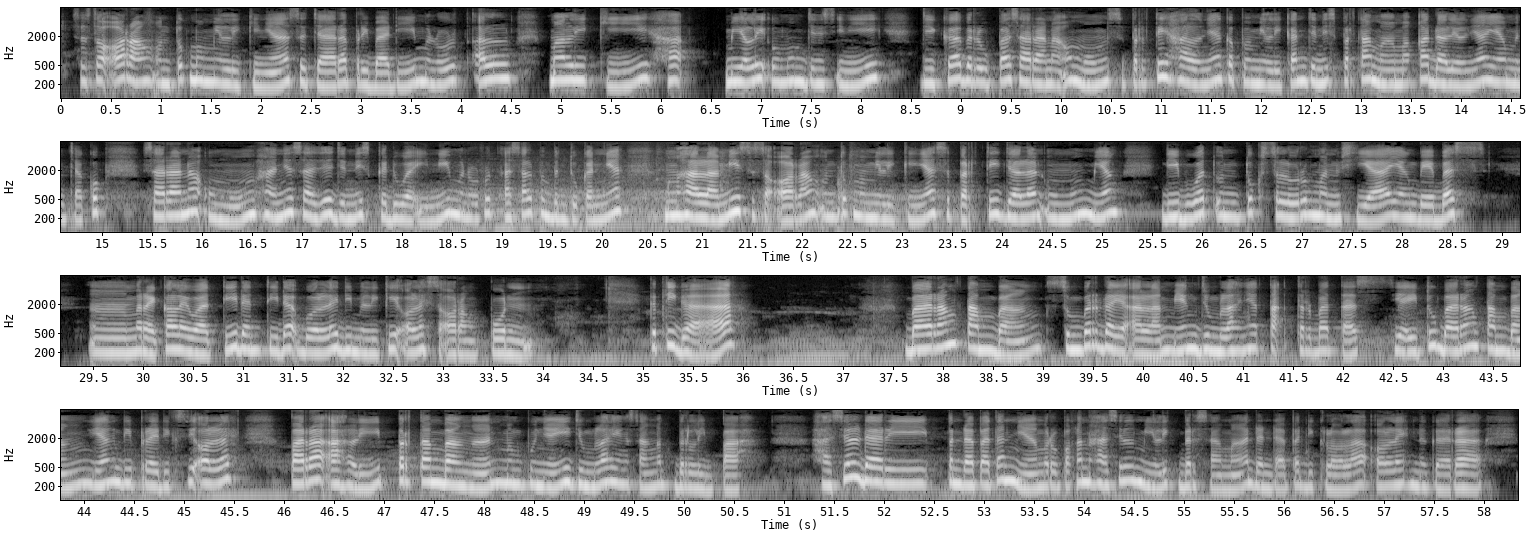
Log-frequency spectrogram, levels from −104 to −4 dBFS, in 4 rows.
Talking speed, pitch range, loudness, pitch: 95 wpm, 195-235 Hz, -24 LUFS, 215 Hz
